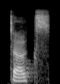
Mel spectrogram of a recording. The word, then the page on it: tux: Indian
